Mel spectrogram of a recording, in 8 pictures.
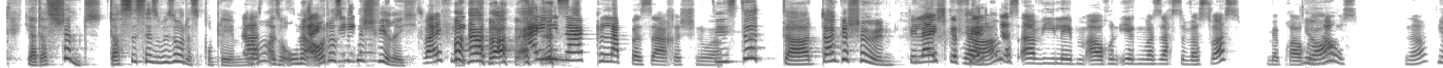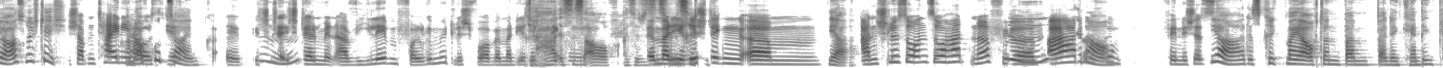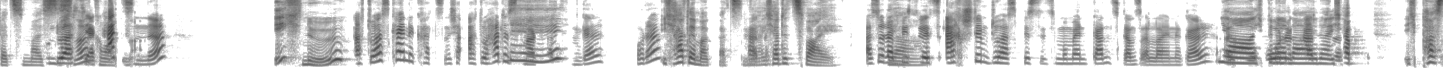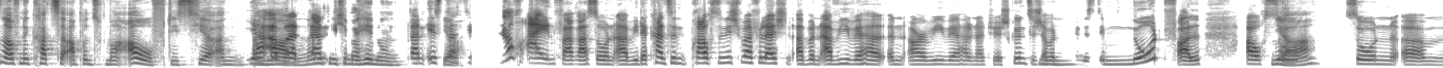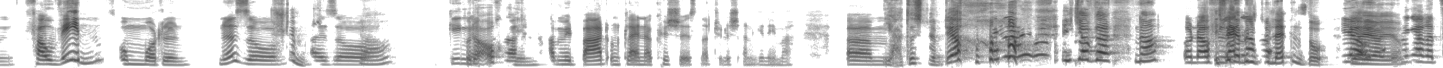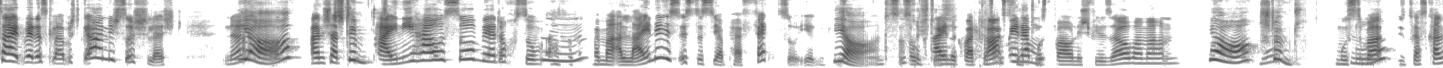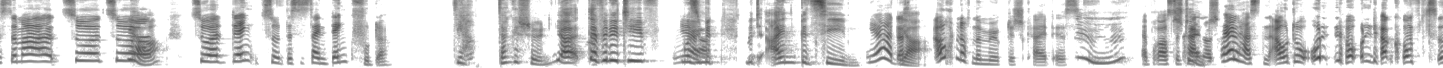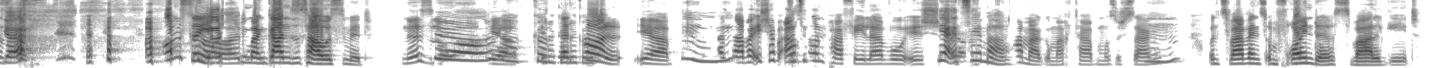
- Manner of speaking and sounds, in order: distorted speech; laugh; laughing while speaking: "Das"; other background noise; stressed: "Notfall"; laughing while speaking: "Ja"; laughing while speaking: "Ja, ja"; laugh; laughing while speaking: "Ja, definitiv"; unintelligible speech; laughing while speaking: "und ‘ne Unterkunft zusammen"; laughing while speaking: "Ja"; laugh; chuckle; joyful: "Ja, na Gott, oh Gott, oh Gott. Mhm. Weißt du"
- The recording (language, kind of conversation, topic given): German, unstructured, Welche wichtige Lektion hast du aus einem Fehler gelernt?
